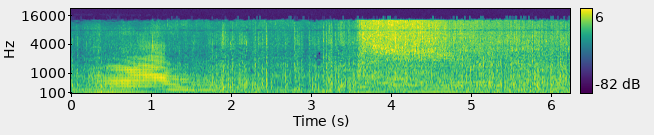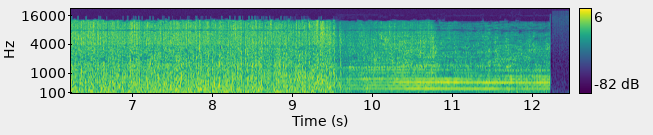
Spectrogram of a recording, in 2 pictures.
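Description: A jet aircraft roars past low over sand, the loud broadband blast swelling and then falling away over several seconds, with a whining engine tone before and after the pass and no talking.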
